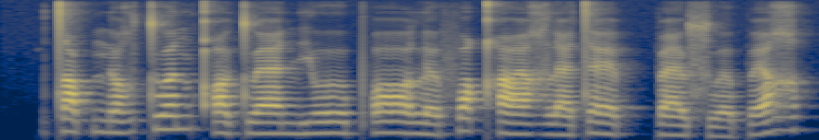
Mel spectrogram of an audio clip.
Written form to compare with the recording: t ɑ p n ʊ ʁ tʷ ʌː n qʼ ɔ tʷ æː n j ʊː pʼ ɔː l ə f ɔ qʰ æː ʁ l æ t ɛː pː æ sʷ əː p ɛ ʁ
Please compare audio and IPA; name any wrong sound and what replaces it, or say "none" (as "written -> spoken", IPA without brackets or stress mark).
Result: none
